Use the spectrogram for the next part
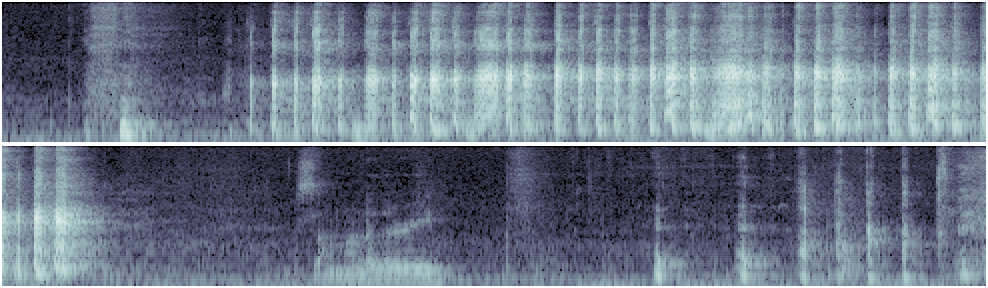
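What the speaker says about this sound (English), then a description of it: "you ask him to blow a duck call, and he sticks the first note" A duck call is blown in a long run of rapid, loud quacking notes, then shorter bursts after a pause, with some low voices and chuckling in between.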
